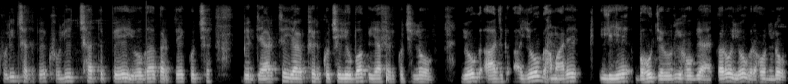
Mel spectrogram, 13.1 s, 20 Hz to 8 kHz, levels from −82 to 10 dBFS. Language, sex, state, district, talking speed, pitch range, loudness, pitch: Hindi, male, Bihar, Gopalganj, 150 wpm, 110-125 Hz, -18 LUFS, 120 Hz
